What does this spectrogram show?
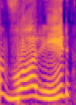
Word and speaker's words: worried: ये है वरीड, WORRIED, इसको पढ़ते हैं वरीड। अब जैसे यहाँ पर WO है तो बहुत लोग इसको वो पढ़ेंगे, पर नहीं, यहाँ पर इसकी प्रोनाउंसिएशन हो जाती है पूरे की वरीड, वो नहीं वो होगी, ठीक है।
